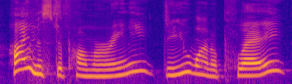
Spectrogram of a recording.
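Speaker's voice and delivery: friendly dog voice. Acted. Jake greeting the neighbor's dog, eager and friendly. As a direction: call out hopefully to a new friend.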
